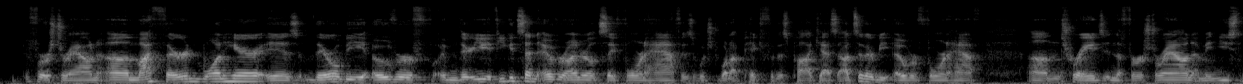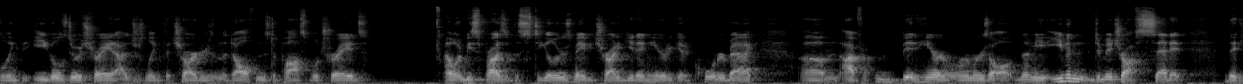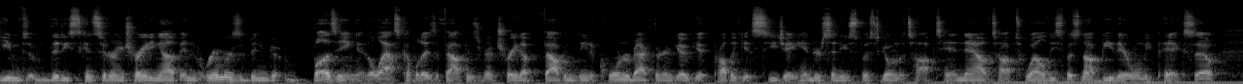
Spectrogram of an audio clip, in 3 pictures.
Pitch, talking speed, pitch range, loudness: 100 Hz, 255 wpm, 95-105 Hz, -32 LUFS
